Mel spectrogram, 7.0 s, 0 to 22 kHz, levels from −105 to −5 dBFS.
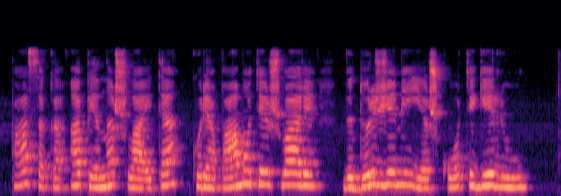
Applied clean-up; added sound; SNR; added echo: none; none; none; none.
